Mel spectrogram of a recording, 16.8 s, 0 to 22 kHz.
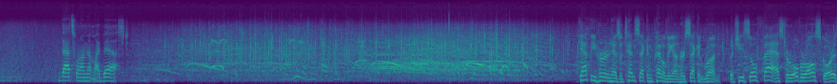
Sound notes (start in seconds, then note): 4.3 cheering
